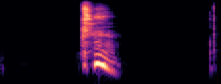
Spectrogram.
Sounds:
Sneeze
